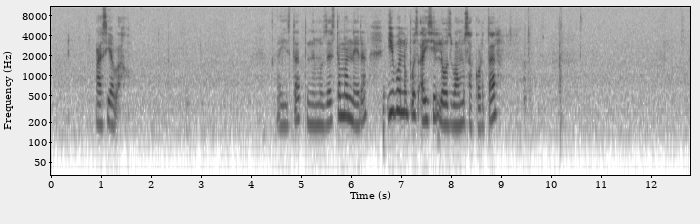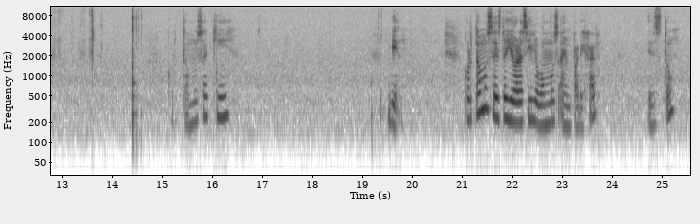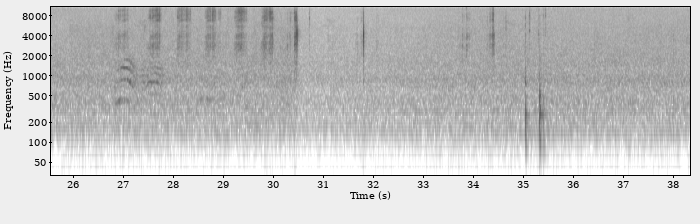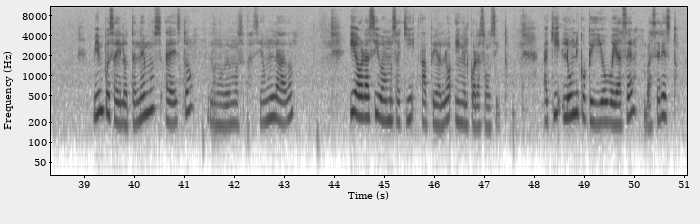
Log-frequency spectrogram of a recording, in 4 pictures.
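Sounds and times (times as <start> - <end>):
scissor blades clicking: 27.6 - 30.5.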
